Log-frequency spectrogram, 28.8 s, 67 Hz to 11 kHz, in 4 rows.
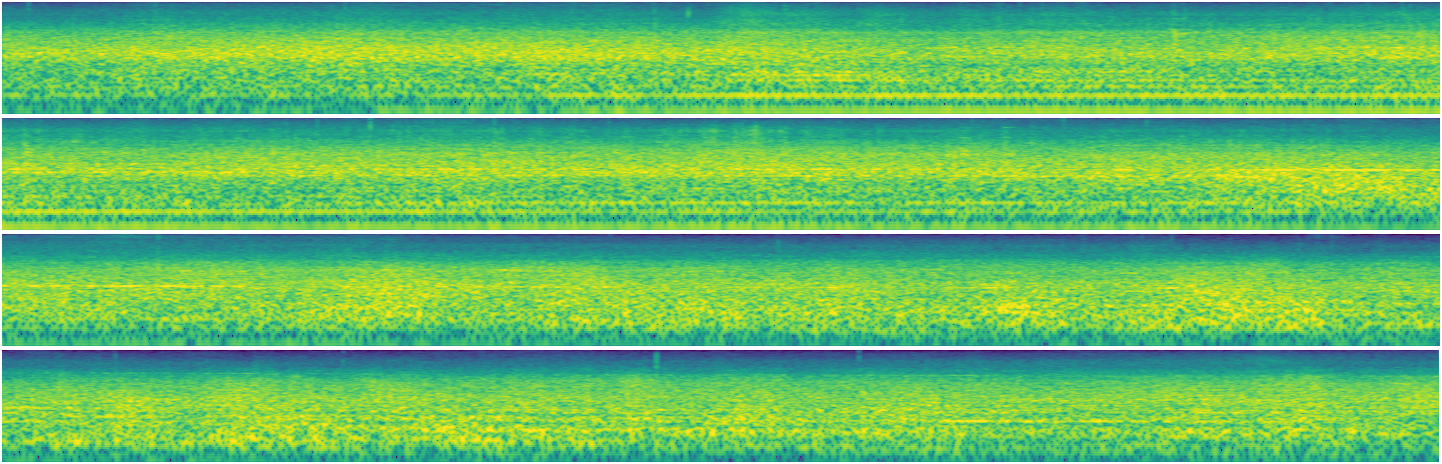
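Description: Airbus A380's four jet engines at takeoff thrust as the airliner lifts off and climbs away: a loud, steady rumble. A low hum under it fades out about halfway through.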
